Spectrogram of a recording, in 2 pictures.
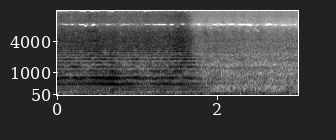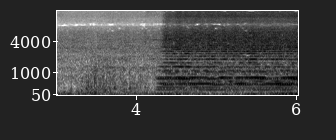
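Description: Locomotive air horn on an approaching Norfolk Southern train, sounding a steady multi-note chord: one blast ends about two seconds in and another begins a little after four seconds in, over a low rumble.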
